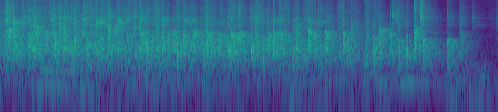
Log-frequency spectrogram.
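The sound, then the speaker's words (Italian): Audience applause at a comedy night, greeting the comedians: loud, dense clapping that stays full and even for several seconds, then thins out and fades near the end. “Un applauso per loro!”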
